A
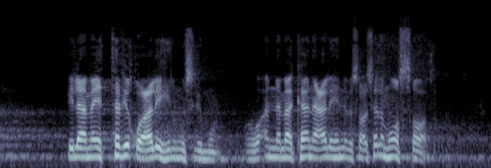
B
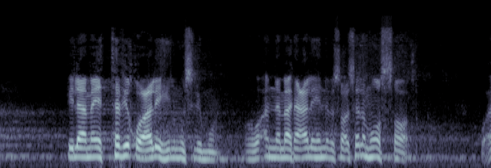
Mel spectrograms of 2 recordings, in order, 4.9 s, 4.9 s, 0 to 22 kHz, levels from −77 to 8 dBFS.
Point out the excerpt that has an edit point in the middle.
B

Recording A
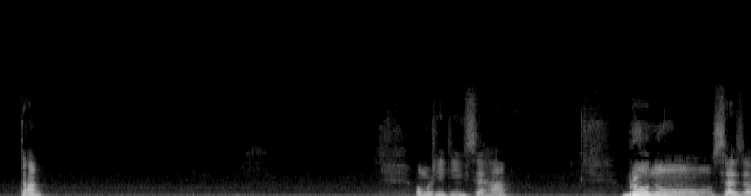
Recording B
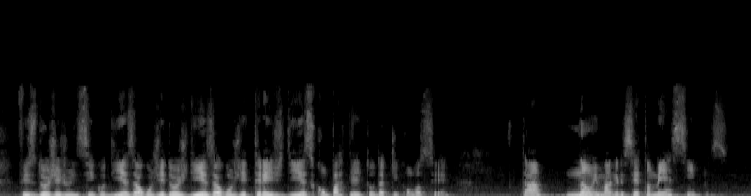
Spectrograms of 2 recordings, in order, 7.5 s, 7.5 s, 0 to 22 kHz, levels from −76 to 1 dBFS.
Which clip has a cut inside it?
A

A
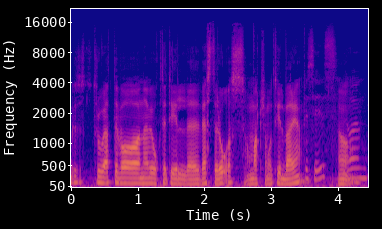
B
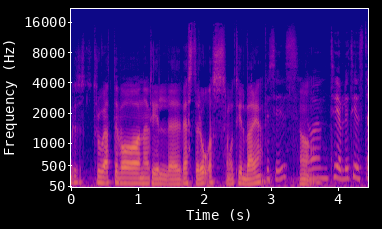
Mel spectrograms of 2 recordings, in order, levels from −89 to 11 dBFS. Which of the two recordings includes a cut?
B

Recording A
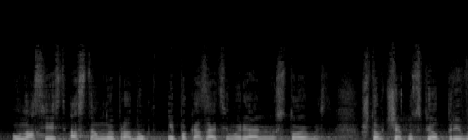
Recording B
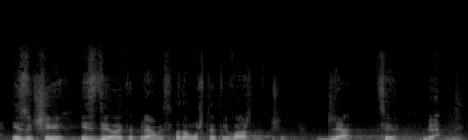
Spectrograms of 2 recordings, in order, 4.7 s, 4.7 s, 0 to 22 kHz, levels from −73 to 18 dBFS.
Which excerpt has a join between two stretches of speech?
B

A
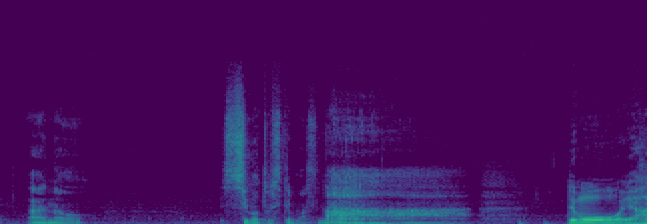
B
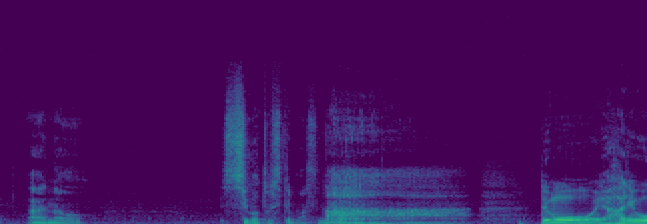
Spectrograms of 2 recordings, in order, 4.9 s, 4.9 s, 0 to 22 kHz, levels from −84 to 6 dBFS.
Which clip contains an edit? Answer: B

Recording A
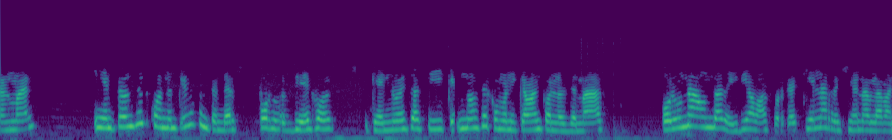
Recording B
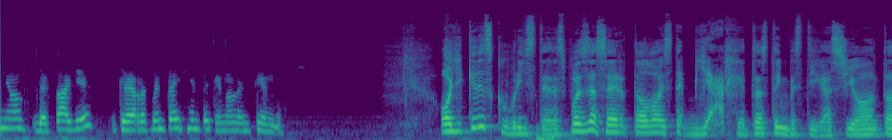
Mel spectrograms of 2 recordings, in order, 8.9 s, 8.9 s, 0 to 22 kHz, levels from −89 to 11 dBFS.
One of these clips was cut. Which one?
A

